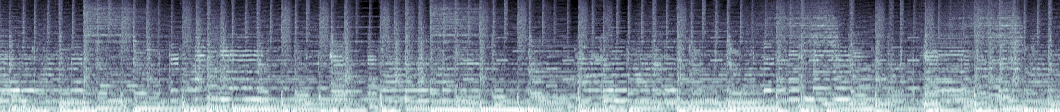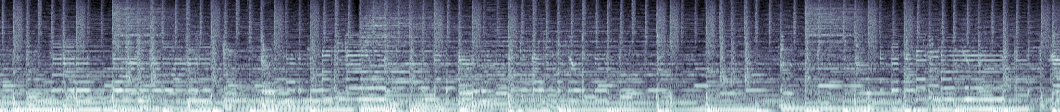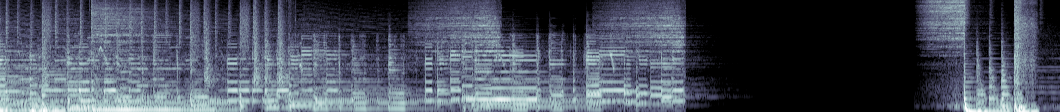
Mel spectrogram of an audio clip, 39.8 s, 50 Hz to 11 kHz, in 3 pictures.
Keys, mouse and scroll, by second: 2.3 click, 7.0-9.6 drag, 9.6-10.6 middle drag, 10.6 KP_1, 11.6 scroll up 1, 13.0 click, 13.5 Tab, 22.0 Tab, 22.6 scroll down 1, 23.3-25.5 middle drag, 25.5-27.1 drag, 27.1-28.6 middle drag, 28.6 click, 36.1-38.5 drag.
